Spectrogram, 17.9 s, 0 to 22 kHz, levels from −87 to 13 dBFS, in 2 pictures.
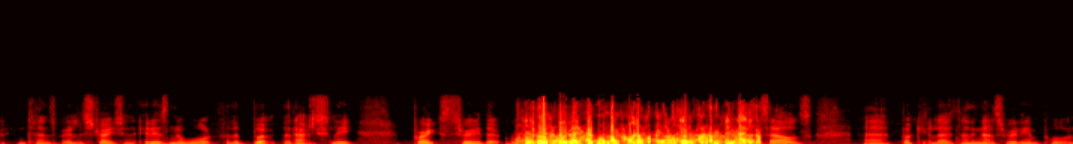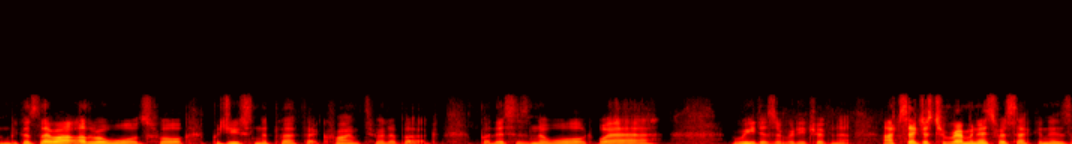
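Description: From 4.30 to 6.36 s, just after "actually breaks through that", a codec payload misread replaces the speech with garbled noise and warble. The AMR frames were packed octet-aligned but read as bandwidth-efficient, so every field landed in the wrong place. A spectrogram shows smeared, formless energy with no harmonic striations.

From 15.20 to 16.96 s the sound turns dull and boxy, the likely result of the input being switched to a poorer device. The spectrogram shows a hard ceiling near 5.9 kHz and a new noise floor about 30 dB under the signal. The waveform shows no gap and no level jump at the switch.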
